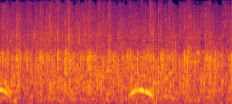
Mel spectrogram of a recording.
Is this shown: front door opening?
no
